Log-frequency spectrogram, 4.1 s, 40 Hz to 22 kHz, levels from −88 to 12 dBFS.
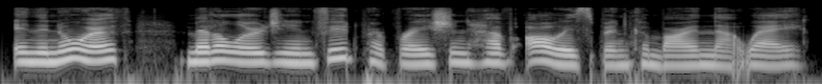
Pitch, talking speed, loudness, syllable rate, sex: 200 Hz, 190 wpm, -18 LUFS, 6.2 syllables/s, female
